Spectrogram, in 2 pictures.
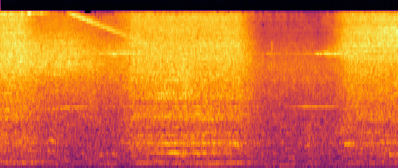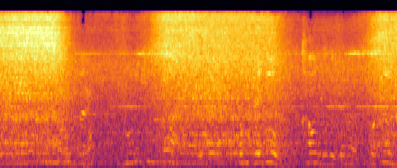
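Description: A large printing machine runs with a loud whirring hiss that swells and fades in repeated passes.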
